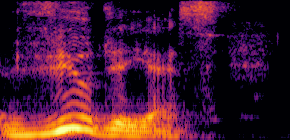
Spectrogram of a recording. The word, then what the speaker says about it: Vue.js: Então aprenda aqui conosco que é Vue.js, tá? Que vem de... se pronuncia como se fosse Vue em inglês, MVC, camada Vue, Vue.js.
